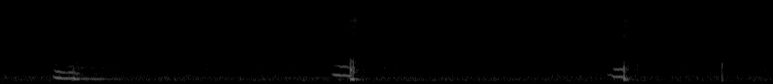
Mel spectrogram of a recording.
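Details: Asani, a dog falling asleep in a person's arms, snoring: three squeaky, whistled nasal breaths that rise and fall, about three seconds apart, in a quiet room.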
